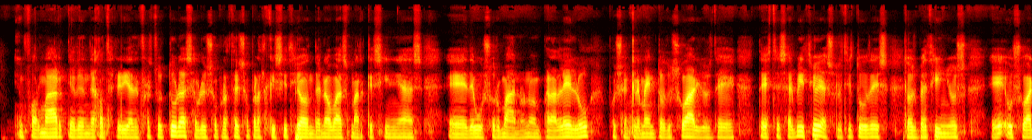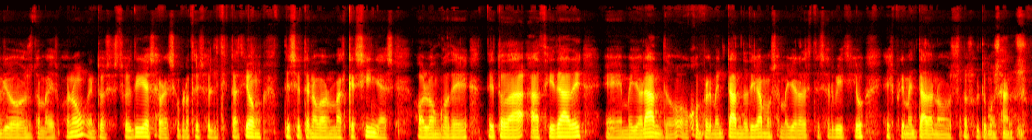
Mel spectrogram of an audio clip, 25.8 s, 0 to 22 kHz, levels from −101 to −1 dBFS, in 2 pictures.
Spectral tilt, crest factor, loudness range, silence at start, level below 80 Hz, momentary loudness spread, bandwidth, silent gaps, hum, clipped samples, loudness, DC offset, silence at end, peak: -6.5 dB/octave; 24 dB; 4 LU; 0.2 s; -48 dBFS; 12 LU; 19 kHz; none; none; under 0.1%; -25 LUFS; under 0.1%; 0.05 s; 0 dBFS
